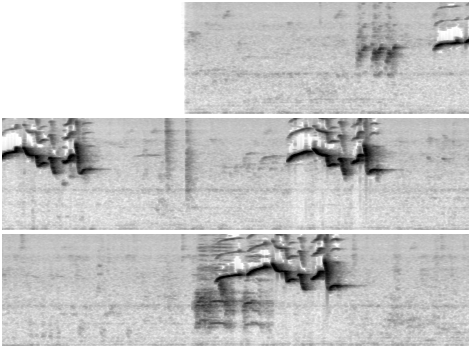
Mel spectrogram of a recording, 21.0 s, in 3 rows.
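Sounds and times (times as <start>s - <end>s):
magpie-robin singing: 2.8s - 19.6s.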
